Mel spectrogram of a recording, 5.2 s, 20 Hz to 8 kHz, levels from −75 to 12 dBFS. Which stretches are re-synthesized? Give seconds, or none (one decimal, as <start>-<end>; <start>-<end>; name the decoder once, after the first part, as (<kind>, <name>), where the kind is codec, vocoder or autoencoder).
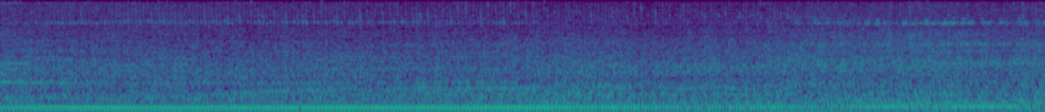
none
